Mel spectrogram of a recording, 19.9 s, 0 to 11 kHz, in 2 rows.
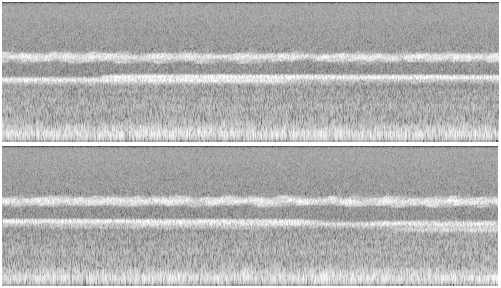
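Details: Spring peepers calling with American toads on a spring night in Michigan, 24 April 2025, under stars with some overcast; a steady shrill high chorus runs throughout above a continuous lower trill, with a faint low rumble beneath.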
